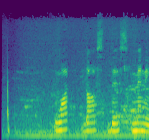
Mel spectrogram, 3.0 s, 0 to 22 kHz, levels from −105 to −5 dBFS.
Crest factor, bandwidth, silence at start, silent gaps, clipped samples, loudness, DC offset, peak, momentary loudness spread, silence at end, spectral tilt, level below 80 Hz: 16 dB; 12 kHz; 0.15 s; none; under 0.1%; -16 LUFS; under 0.1%; 0 dBFS; 18 LU; 0 s; -6.5 dB/octave; -46 dBFS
